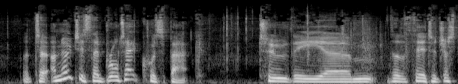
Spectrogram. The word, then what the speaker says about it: Equus: Aquus. Equus. Fool, it's not Aquus, honestly.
